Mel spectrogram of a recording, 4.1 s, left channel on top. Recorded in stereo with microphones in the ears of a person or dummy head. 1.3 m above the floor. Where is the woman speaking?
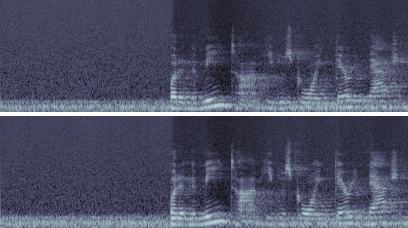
25° right (ahead or behind), 1.1 m; by 4.0 s 60° right (ahead or behind), 2.5 m.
